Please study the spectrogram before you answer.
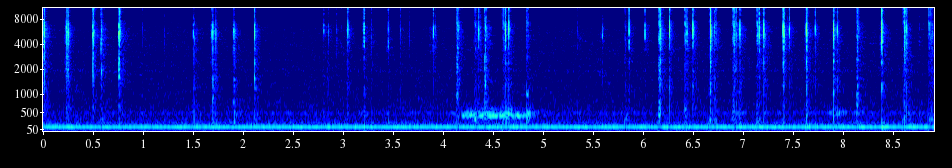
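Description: Long natural nails tap a small clear glass nail polish bottle with a black cap, filled with clear polish. The result is a quiet run of rapid, irregular, sharp bright clicks that die away almost instantly, over a steady low hum, with a brief soft scratchy rustle midway.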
